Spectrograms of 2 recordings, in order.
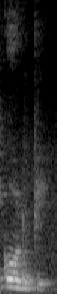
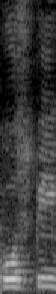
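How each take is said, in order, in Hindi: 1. पहले अक्षर के बाद 'd' की आवाज़ है। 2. पहले अक्षर के बाद 's' की आवाज़ है। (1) "कुछ बच्चे कोड पी पढ़ते हैं इसको" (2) "एस सोच के स बोल देते हैं"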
